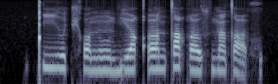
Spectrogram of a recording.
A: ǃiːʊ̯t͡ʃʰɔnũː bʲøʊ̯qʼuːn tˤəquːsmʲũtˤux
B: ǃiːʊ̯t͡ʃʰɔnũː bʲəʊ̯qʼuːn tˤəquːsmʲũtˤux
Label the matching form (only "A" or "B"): A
